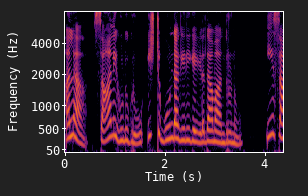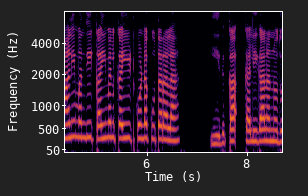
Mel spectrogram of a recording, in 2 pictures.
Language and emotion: Kannada, disgusted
